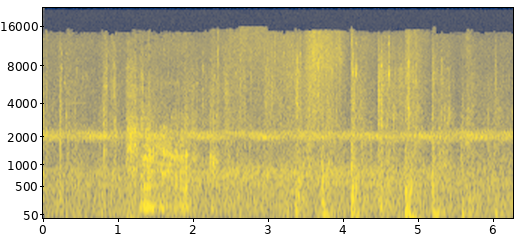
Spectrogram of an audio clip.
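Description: Footsteps crunch softly through undergrowth.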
